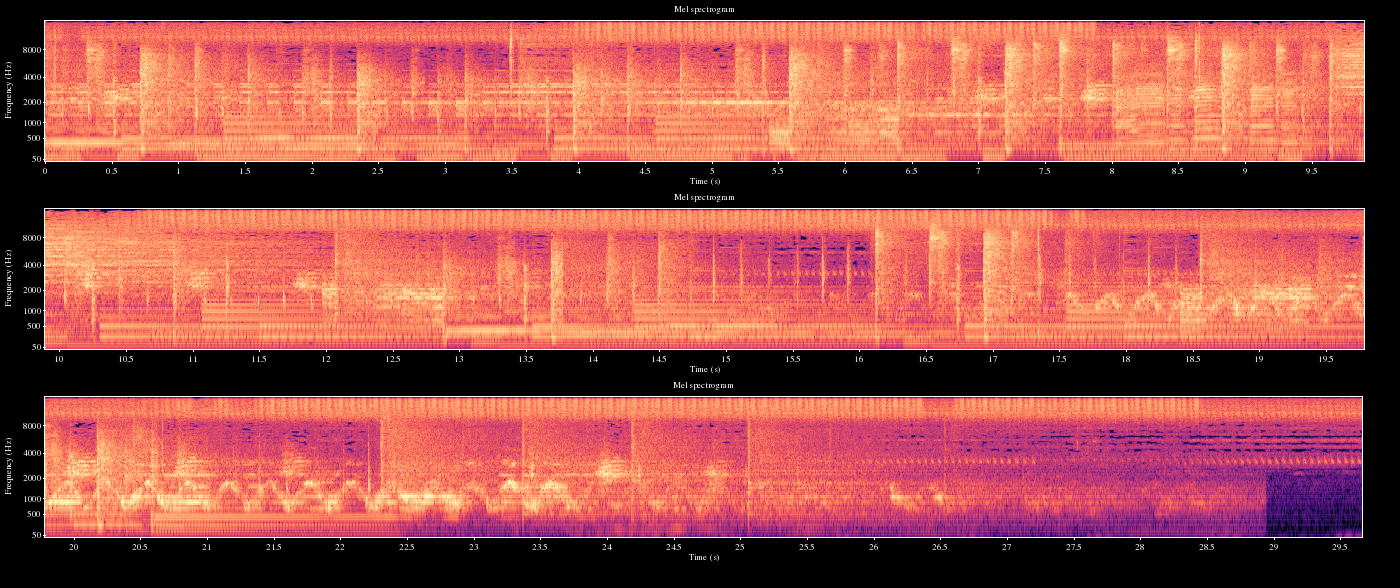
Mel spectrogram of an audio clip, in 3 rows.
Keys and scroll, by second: 0.3 l, 2.5 v, 3.0 super++, 3.1 super+space, 3.5 shift+super+t, 5.6 BackSpace, 6.1 i, 7.0 BackSpace, 7.4 e, 8.8 super+0, 10.0 super++, 10.2 super++, 10.3 super+space, 11.1 v, 11.5 Tab, 13.3 s.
